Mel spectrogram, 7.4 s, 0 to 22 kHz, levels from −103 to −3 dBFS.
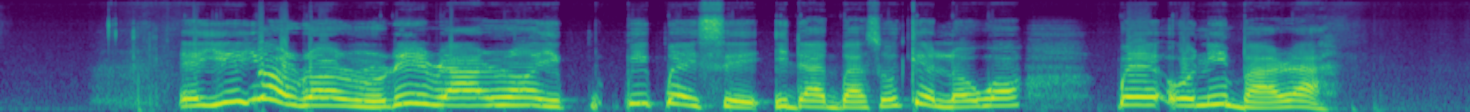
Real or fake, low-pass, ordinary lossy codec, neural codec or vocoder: fake; 19.8 kHz; none; vocoder, 48 kHz, 128 mel bands, Vocos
